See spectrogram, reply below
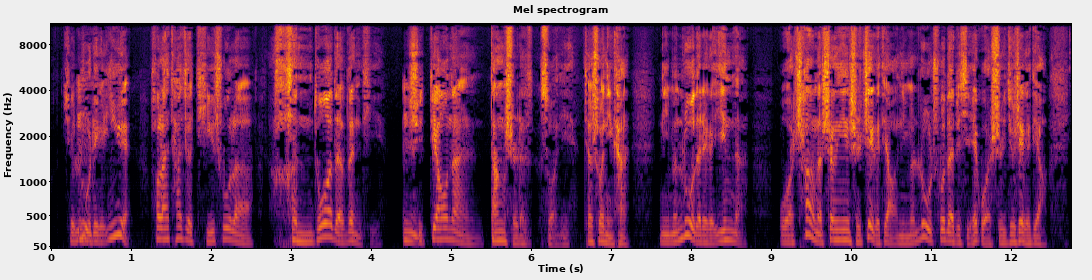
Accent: Beijing, China; Chinese is a second language; 是 PlayStation 中国业务的负责人。大家听我讲话呢，可能不太以为我是一个外国人哈，实际我呢本人是在北京长大的，当时呢是一个小外，现在是一个老外了。

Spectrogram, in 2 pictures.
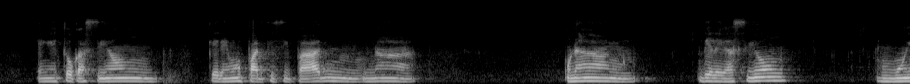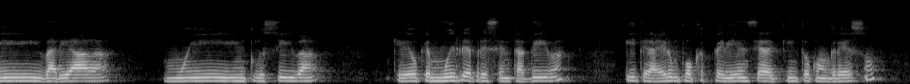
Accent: Cuba; quiero aprovechar este programa para explicar que en mi país hay una tranquilidad ciudadana inmensa. Puede haber cualquier problema que no es representativo, por cosas, por todo el trabajo subversivo que se hace contra la isla, pero en Cuba

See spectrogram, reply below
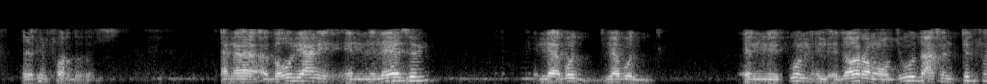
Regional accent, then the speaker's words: Mansoura, Dakahlia, Egypt; طبعا أنا من المنصورة، فالدور لو في دور في المنصورة أو جوار أو قريبة من المنصورة

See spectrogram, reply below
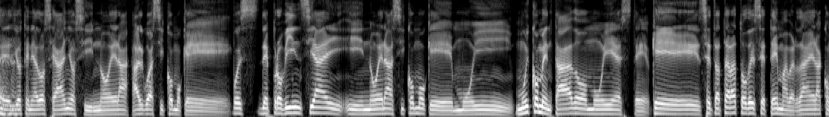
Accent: Acapulco, Guerrero, Mexico; Soy del puerto de Acapulco.

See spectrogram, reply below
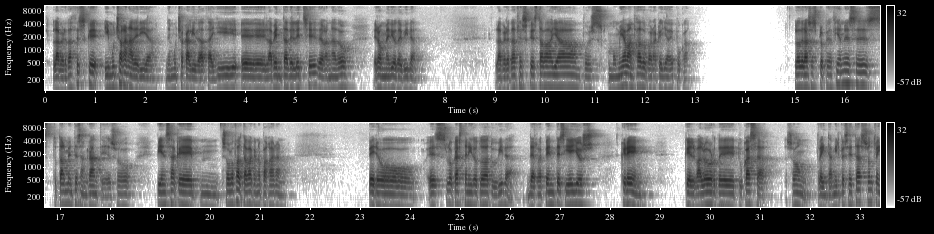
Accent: Begamián, Castile and León, Spain; born there; hace poco me fijo que me ponen que soy nacida en Boñar. Entonces, yo siempre seré nacida en Begamián. No tiene nada que ver.

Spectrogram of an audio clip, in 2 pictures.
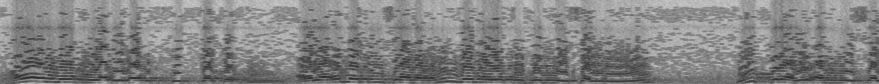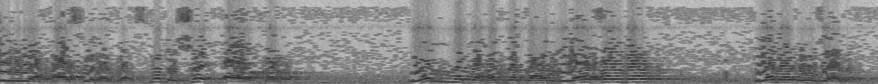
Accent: Morocco; في بلادنا المغرب

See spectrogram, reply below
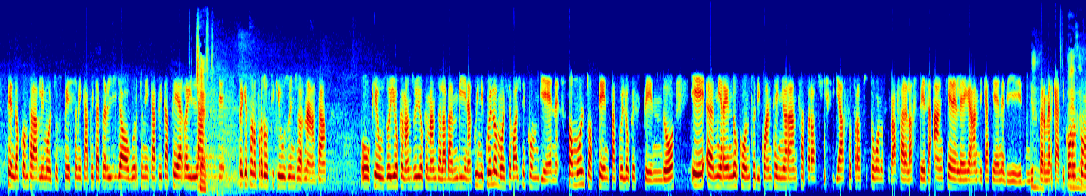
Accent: Campania, Italy; born there; sono nata in Campania con un padre pugliese e una mamma bolognese. Quindi ho avuto questo mix di regioni

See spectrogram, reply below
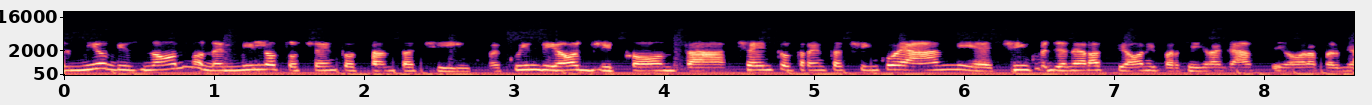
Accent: Alba, Piedmont, Italy; Sì, io sono di Alba, sì.

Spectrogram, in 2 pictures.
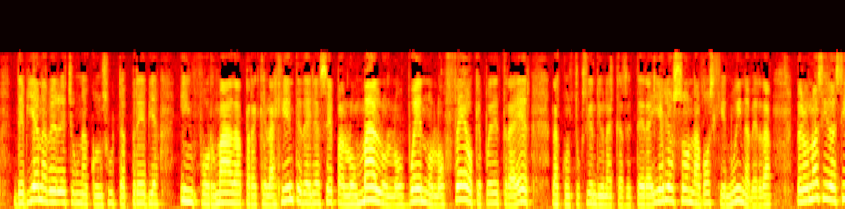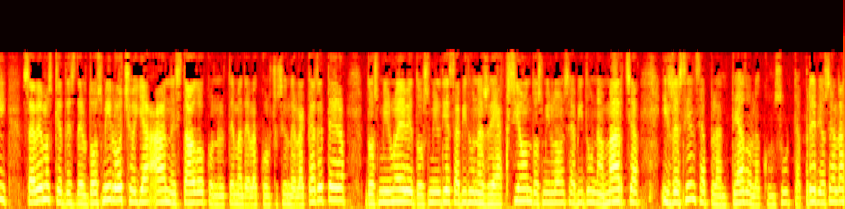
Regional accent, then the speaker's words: Bolivia; porque desde luego que como bolivianos queremos que la gente de allá disfrute de estos derechos constitucionales

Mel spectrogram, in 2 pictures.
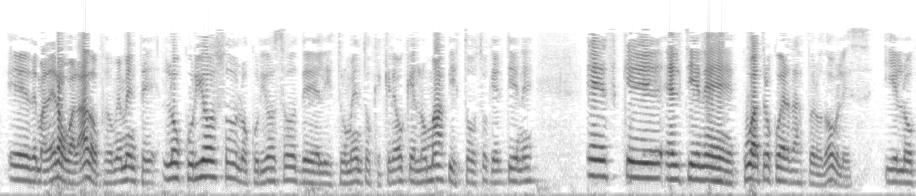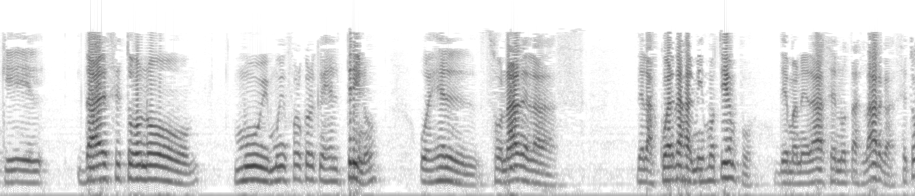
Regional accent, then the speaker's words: Maracaibo, Zulia, Venezuela; born there; música muy, muy de donde yo nací, Maracaibo

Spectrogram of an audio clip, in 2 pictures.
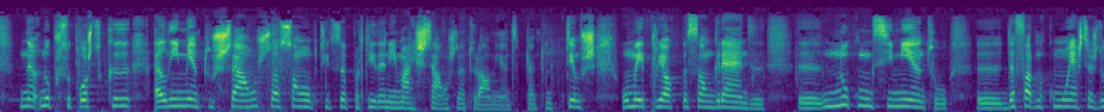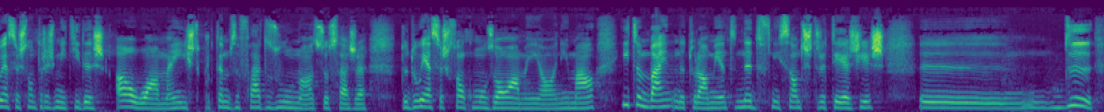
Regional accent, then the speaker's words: Norte, Portugal; eu também sou transmontana e os transmontanos são, por natureza, afáveis

